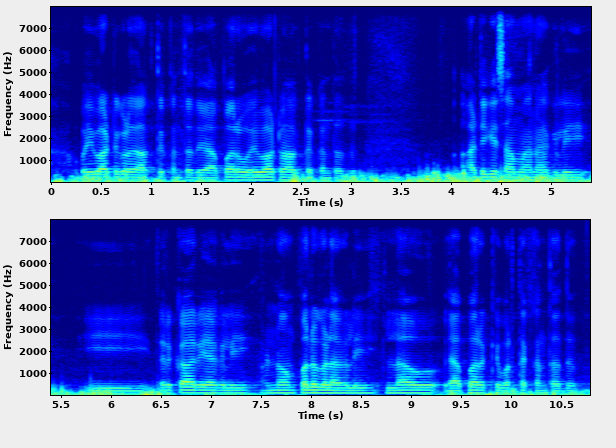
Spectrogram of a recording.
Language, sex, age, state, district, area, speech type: Kannada, male, 18-30, Karnataka, Uttara Kannada, rural, spontaneous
